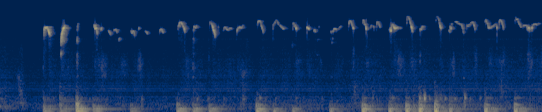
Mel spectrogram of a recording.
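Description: Marker squeaking across a glass lightboard as a line of words is written: a quick run of short, high squeaks, each stroke with a soft low knock of the tip on the glass.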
